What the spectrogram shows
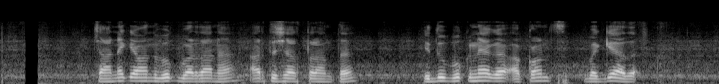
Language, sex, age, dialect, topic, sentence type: Kannada, male, 18-24, Northeastern, banking, statement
